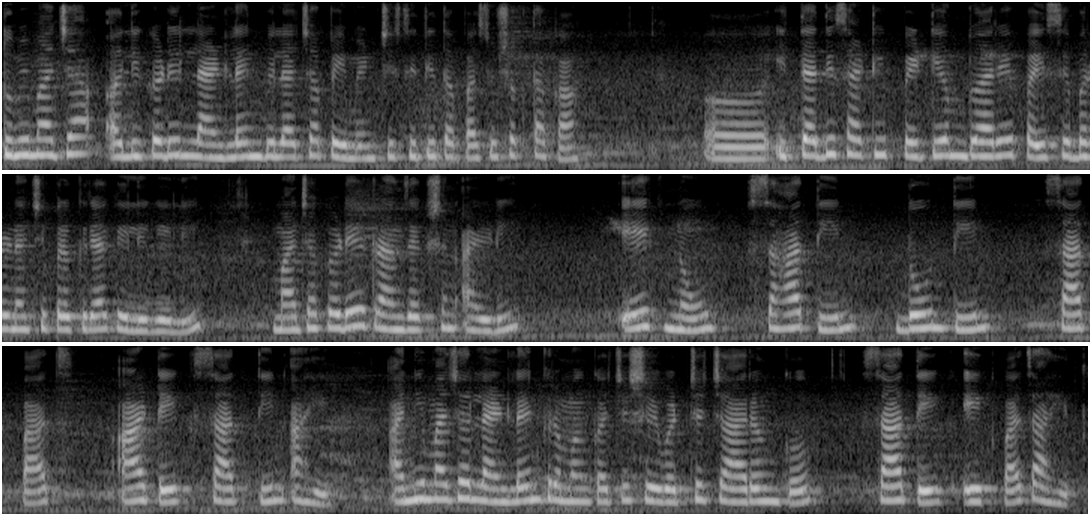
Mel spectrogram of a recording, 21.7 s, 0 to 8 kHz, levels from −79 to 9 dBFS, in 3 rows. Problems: constant background noise, continuous background conversations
